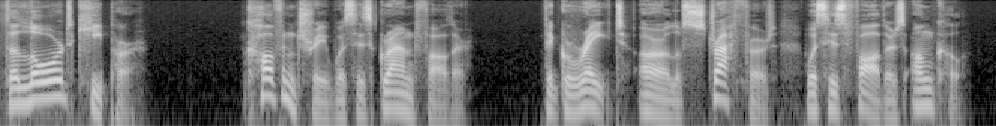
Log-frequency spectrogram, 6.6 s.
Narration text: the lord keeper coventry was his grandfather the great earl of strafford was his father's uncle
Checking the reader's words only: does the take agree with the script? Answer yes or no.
yes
